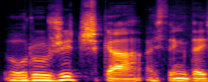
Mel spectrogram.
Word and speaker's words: Różyczka: So O with this line above, it's U. So in Polish, we've got two letters for the same sound, U. And then Ż. Again, not really, this sound does not exist in English, maybe apart from the word like vision. If you pronounce it in a hard way, vision, then you have a Ż.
